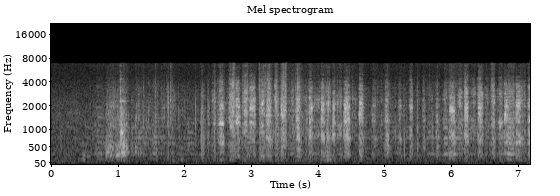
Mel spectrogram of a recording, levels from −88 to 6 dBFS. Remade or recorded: recorded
